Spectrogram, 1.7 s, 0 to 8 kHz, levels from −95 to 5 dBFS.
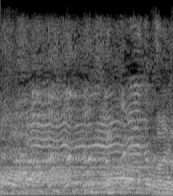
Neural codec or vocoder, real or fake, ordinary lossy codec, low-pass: none; real; Opus, 32 kbps; 7.2 kHz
